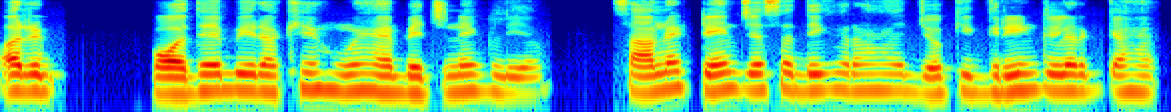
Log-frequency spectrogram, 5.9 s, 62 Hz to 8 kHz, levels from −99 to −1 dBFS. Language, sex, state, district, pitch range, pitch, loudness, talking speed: Hindi, male, Jharkhand, Palamu, 150-165 Hz, 160 Hz, -20 LUFS, 215 wpm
